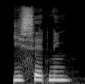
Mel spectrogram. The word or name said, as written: stivnet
